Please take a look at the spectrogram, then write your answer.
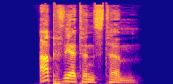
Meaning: strong dative masculine/neuter singular superlative degree of abwertend
- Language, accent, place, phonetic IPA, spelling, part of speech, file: German, Germany, Berlin, [ˈapˌveːɐ̯tn̩t͡stəm], abwertendstem, adjective, De-abwertendstem.ogg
